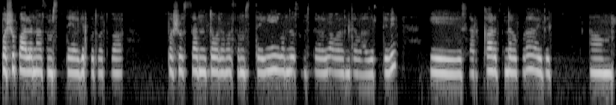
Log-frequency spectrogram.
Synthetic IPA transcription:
pɐʂupaːlɐnɐsɐmst̪ʰɛaːɡiɾboːd̪uɐt̪ʰɐʋaː | pɐʂusɐnt̪oːlɐnɐsɐmst̪ʰeiːond̪usɐmst̪ʰɛɡɐɭɐlːeɐʋɐɾɐnt̪ɐʋaːɡiɾt̪iːʋi | iːsɐɾkaːɾɐd̪ind̪ɐluːkuːɽɐid̪u

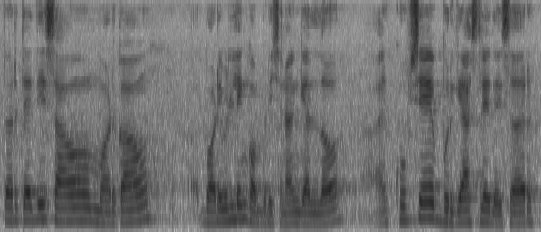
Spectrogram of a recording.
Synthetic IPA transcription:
t̪əɾt̪ed̪iːsãwməɽɡãw | bɔɽibilɖĩŋɡkɔmpiʈiɕənãŋɡʱɛlːɔ | a̰ñikʰuːbɕebʱuɾɡjẽəsled̪əjsəɾ

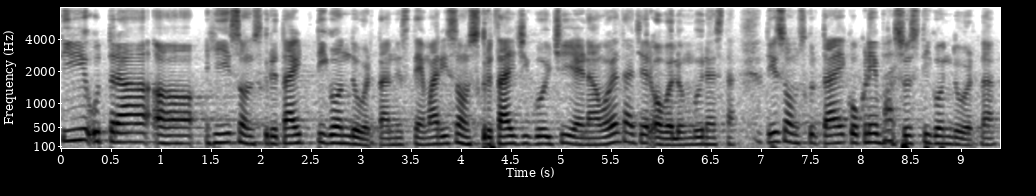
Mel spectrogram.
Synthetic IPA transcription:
t̪iut̪ɾa | ɦiːsə̃w̃skɾut̪ajt̪iɡond̪oʋəɾt̪ãnust̪ẽmaɾisə̃w̃skɾut̪ajd͡ʑiɡojt͡ɕiːjeɽ̃aʋəɭt̪at͡ɕeɾʔəʋələmbuːnəst̪a | t̪isə̃w̃skɾut̪ajkokɳẽbʱasust̪iɡõnd̪oʋəɾt̪ã

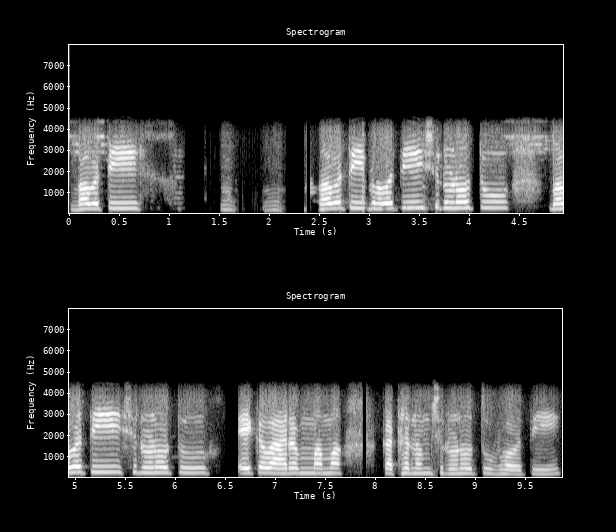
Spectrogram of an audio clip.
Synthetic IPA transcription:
bʱɐʋɐt̪i | bʱɐʋɐt̪iːbʱɐʋɐt̪iːʃɾuɳoːt̪ubʱɐʋɐt̪iʃɾuɳ̃oːt̪u | eːkɐʋaːɾɐmːɐmɐkɐt̪ʰɐnɐmʃɾuɳ̃oːt̪ubʱɐʋɐt̪i

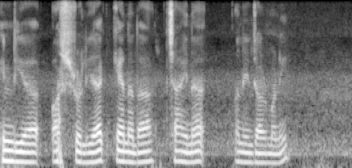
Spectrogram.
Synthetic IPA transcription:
inɖija | ʌsʈrelijakanad̪at͡sajna | ʌnid͡zʌrmani

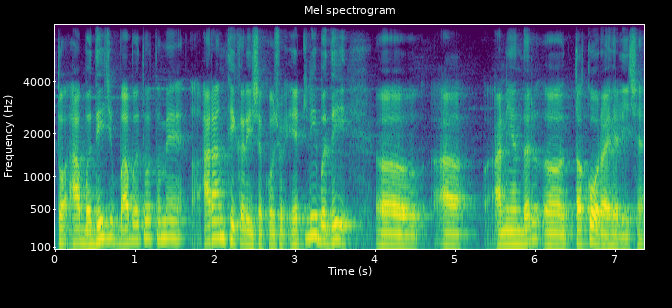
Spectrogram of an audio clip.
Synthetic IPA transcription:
t̪oʔabəd̪ʱid͡ʒbabət̪ot̪əmea̰ɾamt̪ʰikəɾiʃəkot͡ʃʰo̰ʔeʈlibəd̪ʱi | a̰niənd̪əɾt̪əkoɾəɦelit͡ʃʰḛ

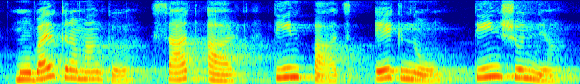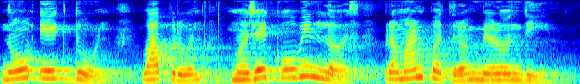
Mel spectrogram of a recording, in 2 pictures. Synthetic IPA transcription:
mobailkɾəmãŋkəsat̪aʈ̚ʰ | t̪iːnpat͡s | eknɔwt̪iːnɕunjənəwekd̪on | ʋapɾoːnm̤əd͡ʑekoʋiːnləs | pɾəmaɳpət̪ɾəmeɭond̪i

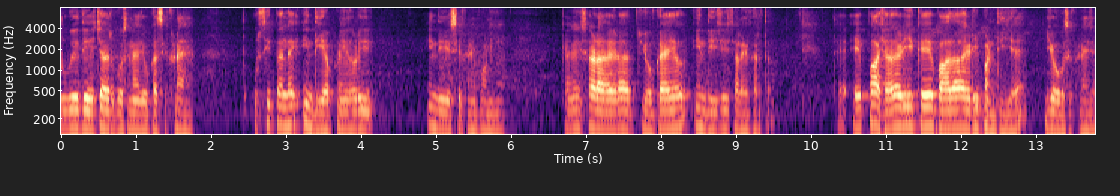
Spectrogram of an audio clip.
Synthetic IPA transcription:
d̪uːeːd̪eːt͡ʃəɡəɾkʊsnaːd͡ʒoːɡaːsɪkʰɽaːaː | t̪oʊsiːpɛːlɛ̃ːʔɪ̃nd̪iːəːpɽiːt̪ʰoːɽiː | ɪ̃nd̪iːsɪkʰɽẽːp̬ɔːɳiːɛː | kjõːkɪsaːɽaːd͡ʒeːɽaːd͡ʒoːɡaːeːoːɪ̃nd̪iːt͡ʃt͡ʃəleːkəɾt̪aː | t̪ḛːʔeːpaːʃaːdeːɽiːkebaːd̪aːd͡ʒeːɽiːbəɳd̪iːɛː | joːɡsɪkʰneːt͡ʃ

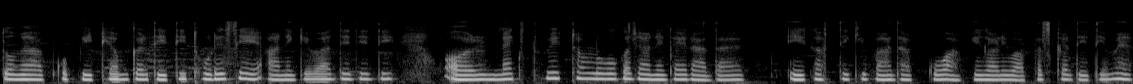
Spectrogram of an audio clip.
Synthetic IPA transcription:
t̪omɛ̃aːp̚kopeːʈijəmkɐɾd̪eːt̪it̪ʰoːɽeseaːnekebaːd̪ːeːd̪eːt̪iɔːɾnɛːksʈwiːk̚ʈɦɐmloːɡõkad͡ʒaːnekaɪɾaːd̪aɦɛː | eːkɦɐft̪ekibaːd̪aːp̚koaːp̚kiɡaːɽiʋaːpəskɐɾd̪eːt̪imɛ̃ː

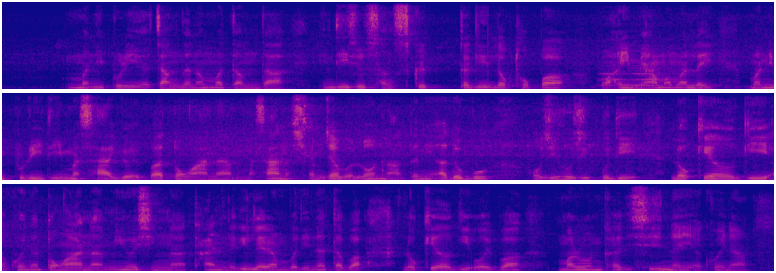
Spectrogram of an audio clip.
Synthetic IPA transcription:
mɐnipuɾiɡɐt͡ʃaŋdɐnɐbɐmɐtɐmdɐhindisusɐŋskɾit̚ːɐɡilɐwk̚tʰok̚pɐwaɦɐjmɐjamɐmɐlɐjmɐnipuɾidimɐsaɡiojbɐtoŋanːɐmɐsanɐsemd͡ʒɐbɐlonŋak̚tɐniʔɐ̰dubu | hɐwzik̚ɦɐwzik̚pudi | lokelɡiɐ̰kʰojnɐtoŋanːɐmiojsiŋnɐtʰandɐɡilɐjɾɐmbɐdinɐtːɐbɐlokelɡiʔojbɐ | mɐɾonkʰɐɾɐdisizinːɐjɐ̰kʰojnɐ

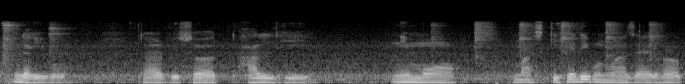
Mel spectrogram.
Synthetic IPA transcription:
laɡibɔ | taɹpisɔthaldʱi | nimɔ | maskixedibonʊazajdʱɔɹɔp

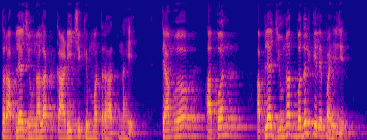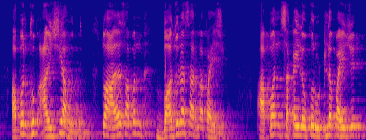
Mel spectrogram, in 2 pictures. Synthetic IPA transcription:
t̪əɾapljad͡ʑiʋnalakaɽit͡ɕiːkimːət̪ɾaɦət̪naɦḭ | t̪jamuɭəapəɳapljad͡ʑiʋnat̪̚bəd̪əlkelepaɦid͡ʑe | apəɳkʰuːbajɕiaɦot̪ːoaəsapəɳbad͡zulasaɾlapaɦid͡ʑe | apəɳsəkaiːləʋkəɾuʈʰləːpaɦid͡ʑe

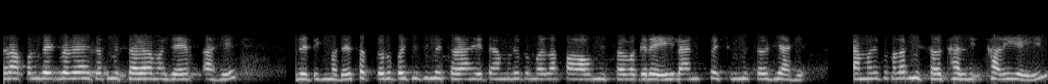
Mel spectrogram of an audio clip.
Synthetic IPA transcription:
t̪əɾapəɳʋekʋəɡəɭeajt͡ɕat̪misəɭm̤əɳd͡zeaɦe | bɾeʈiŋɡməd̪ʱːjesət̪ːəɾupajt͡ɕid͡ʑiːmisəɭaɦet̪jaməd̪ʱːjet̪um̤alapaʋmisəɭʋəɡəjɾejeilaɽ̃ispeɕəlmisəɭd͡ʑiːaɦe | t̪jaməd̪ʱːet̪um̤alamisəɭtʰaliːt̪ʰaɭiːjeiːl

